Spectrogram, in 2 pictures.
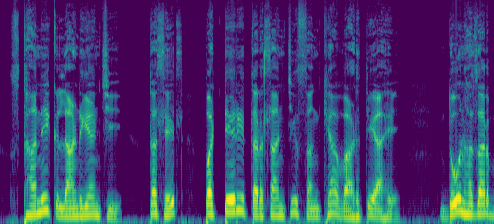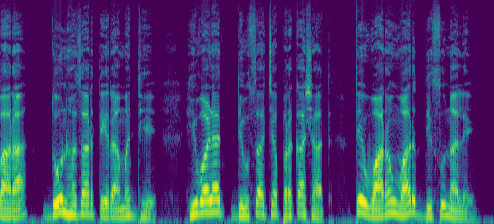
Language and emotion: Marathi, neutral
